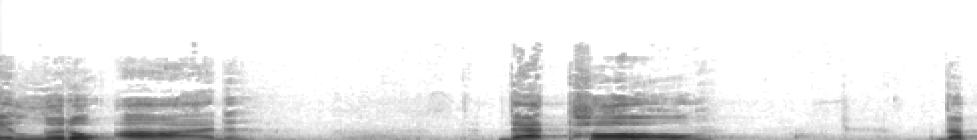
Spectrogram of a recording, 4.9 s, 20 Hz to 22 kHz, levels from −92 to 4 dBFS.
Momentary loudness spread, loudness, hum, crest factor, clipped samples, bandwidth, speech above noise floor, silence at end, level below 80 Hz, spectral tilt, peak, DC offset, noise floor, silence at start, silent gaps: 17 LU; -22 LUFS; none; 18 dB; under 0.1%; 13.5 kHz; 42 dB; 0.05 s; -78 dBFS; -5 dB/octave; -6 dBFS; under 0.1%; -63 dBFS; 0 s; none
